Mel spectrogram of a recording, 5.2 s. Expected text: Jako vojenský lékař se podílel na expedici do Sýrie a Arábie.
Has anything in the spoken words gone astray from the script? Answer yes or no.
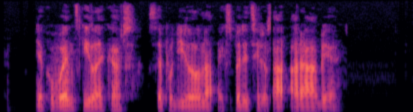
yes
